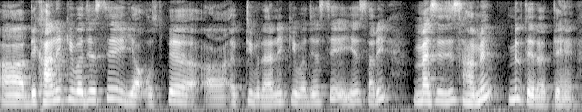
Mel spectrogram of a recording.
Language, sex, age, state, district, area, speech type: Urdu, male, 30-45, Bihar, Darbhanga, rural, spontaneous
